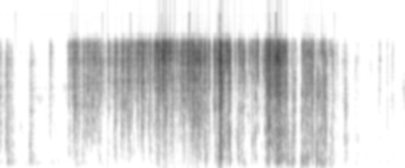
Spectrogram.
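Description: A foil wrapper crinkles loudly as it is torn open.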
